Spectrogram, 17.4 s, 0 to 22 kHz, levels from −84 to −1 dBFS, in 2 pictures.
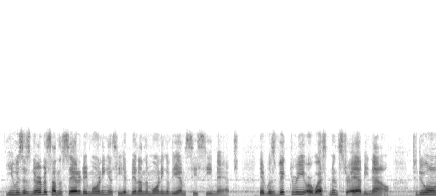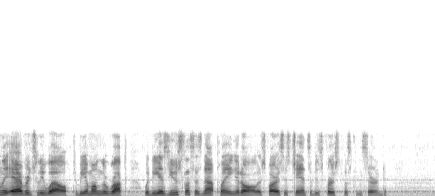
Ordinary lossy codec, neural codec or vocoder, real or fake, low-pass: Opus, 24 kbps; none; real; 7.2 kHz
